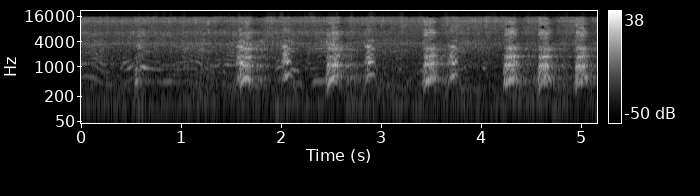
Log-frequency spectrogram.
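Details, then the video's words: Dog barking in short bursts, roughly two to three sharp barks per second in clusters, after an opening of faint whining or squeaky sounds; a steady low hum runs underneath. "Funny Dog Videos, Barking Dogs Sound Effect"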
